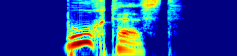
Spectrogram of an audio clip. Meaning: inflection of buchen: 1. second-person singular preterite 2. second-person singular subjunctive II
- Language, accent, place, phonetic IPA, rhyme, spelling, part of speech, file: German, Germany, Berlin, [ˈbuːxtəst], -uːxtəst, buchtest, verb, De-buchtest.ogg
